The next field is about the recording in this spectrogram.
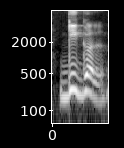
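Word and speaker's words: giggle: इसको पढ़ेंगे गिगल। इसको जिगल नहीं पढ़ेंगे।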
